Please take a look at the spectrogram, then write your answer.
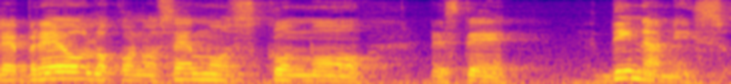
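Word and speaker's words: δύναμις: En el hebreo lo conocemos como este dinamis o dunamis se pronuncia y esto es poder.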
